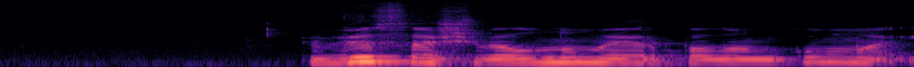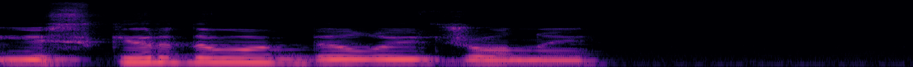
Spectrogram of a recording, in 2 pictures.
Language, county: Lithuanian, Šiauliai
